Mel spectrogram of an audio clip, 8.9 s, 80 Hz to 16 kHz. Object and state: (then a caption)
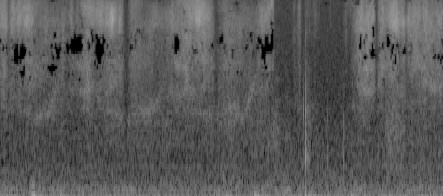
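Glass-backed smartphone rubbed and scratched. A handheld graphite iPhone 12 Pro with a matte frosted glass back and stainless steel frame is rubbed and scratched across the back by fingertips and long nails. A soft, continuous rubbing and scraping texture is heard, with recurring brighter scratchy swells and one small sharp click near the end. The sound stays quiet and close, with a low rumbling base.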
